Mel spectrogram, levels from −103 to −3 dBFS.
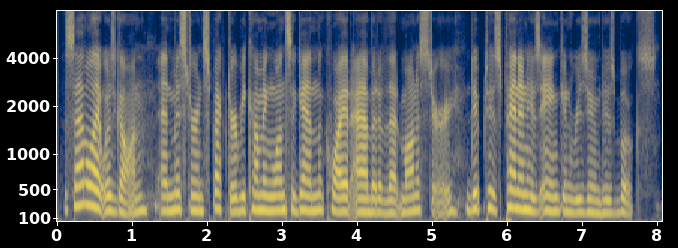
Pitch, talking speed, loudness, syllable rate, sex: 200 Hz, 195 wpm, -19 LUFS, 5.3 syllables/s, female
